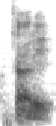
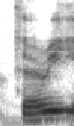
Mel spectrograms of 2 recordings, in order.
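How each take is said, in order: First: The word is said with a Japanese accent. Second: The word is said without a Japanese accent. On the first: "ele fala carê" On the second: "ele não consegue falar curry"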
